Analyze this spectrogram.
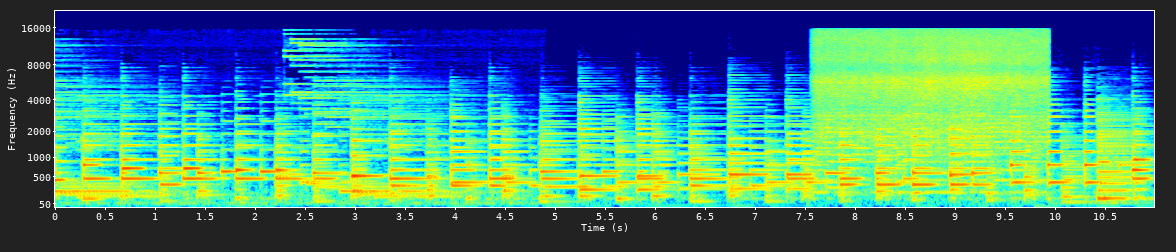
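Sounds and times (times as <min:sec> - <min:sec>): instrumental music with single notes: 0:00.0 - 0:08.9
steady hiss: 0:07.6 - 0:10.0.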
